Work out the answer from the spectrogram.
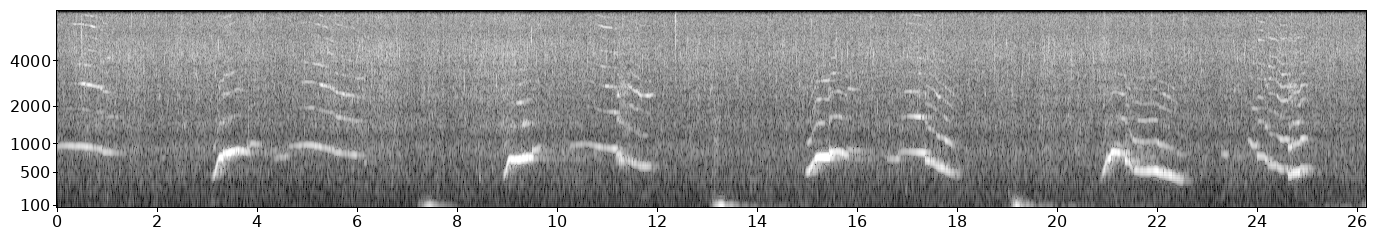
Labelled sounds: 0.0	1.2	humpback whale, 0.78 to 7.6 kHz
3.2	4.1	humpback whale, 0.78 to 7.7 kHz
4.6	6.1	humpback whale, 0.78 to 6.7 kHz
9.0	12.0	humpback whale, 0.78 to 7.6 kHz
15.0	15.9	humpback whale, 0.78 to 3.1 kHz
16.8	18.0	humpback whale, 0.78 to 6.8 kHz
21.0	22.4	humpback whale, 0.78 to 2.6 kHz
23.8	25.0	humpback whale, 0.78 to 5.8 kHz

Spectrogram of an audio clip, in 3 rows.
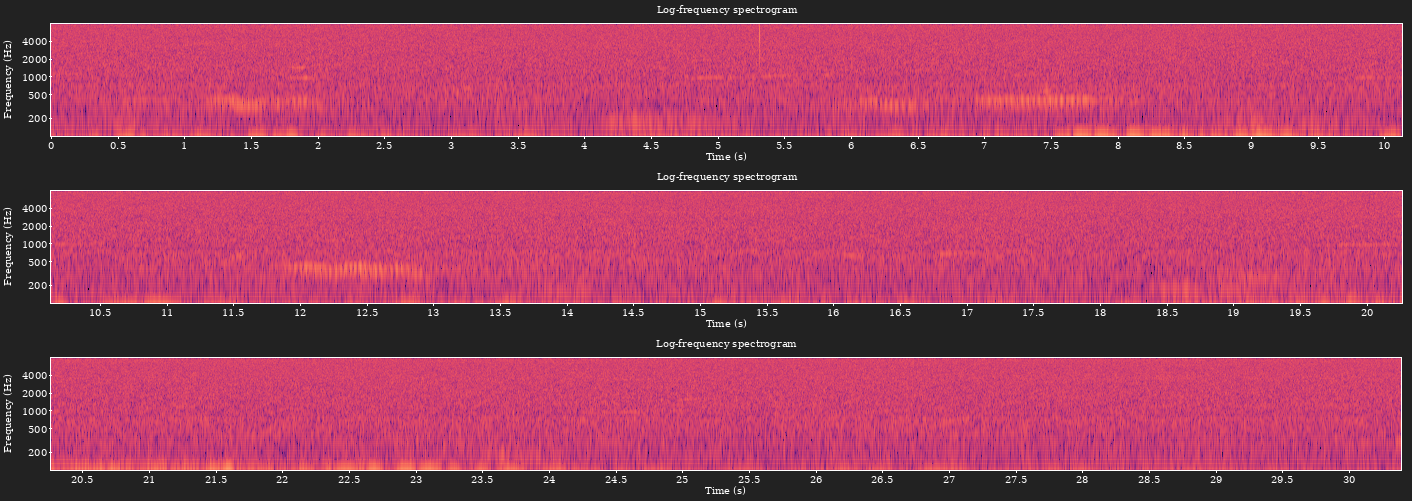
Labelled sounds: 4.8	5.1	humpback whale, 0.90 to 1.0 kHz
19.8	20.1	humpback whale, 0.93 to 1.1 kHz

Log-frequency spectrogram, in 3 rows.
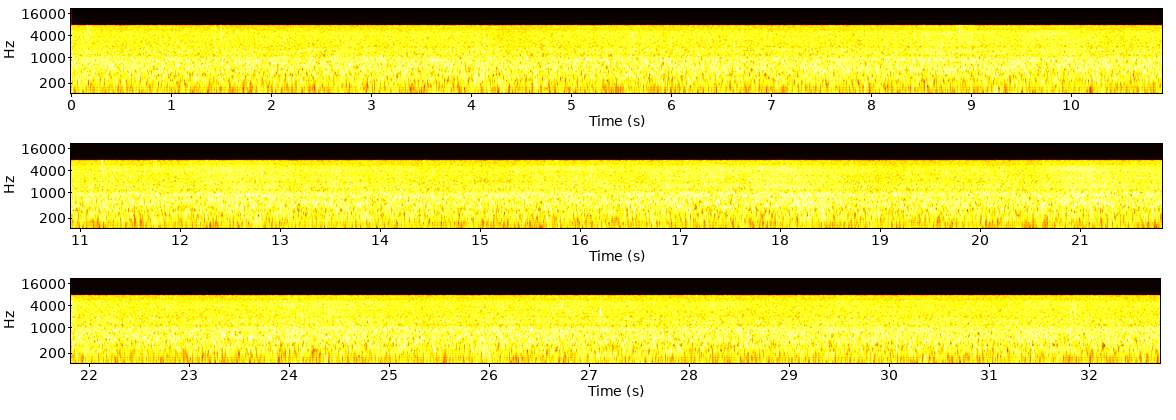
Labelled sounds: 21.5	21.9	Pacific white-sided dolphin, 2.5 to 2.6 kHz

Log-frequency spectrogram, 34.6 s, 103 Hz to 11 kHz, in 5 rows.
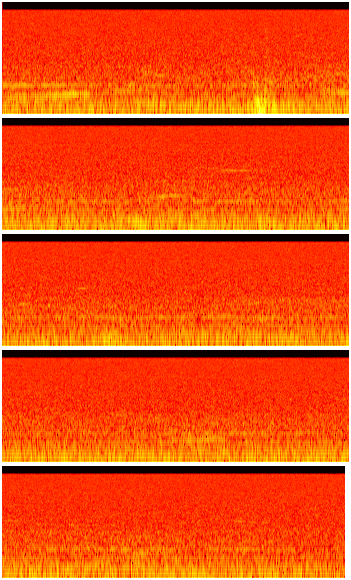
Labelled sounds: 11.3	11.6	humpback whale, 1.2 to 1.3 kHz

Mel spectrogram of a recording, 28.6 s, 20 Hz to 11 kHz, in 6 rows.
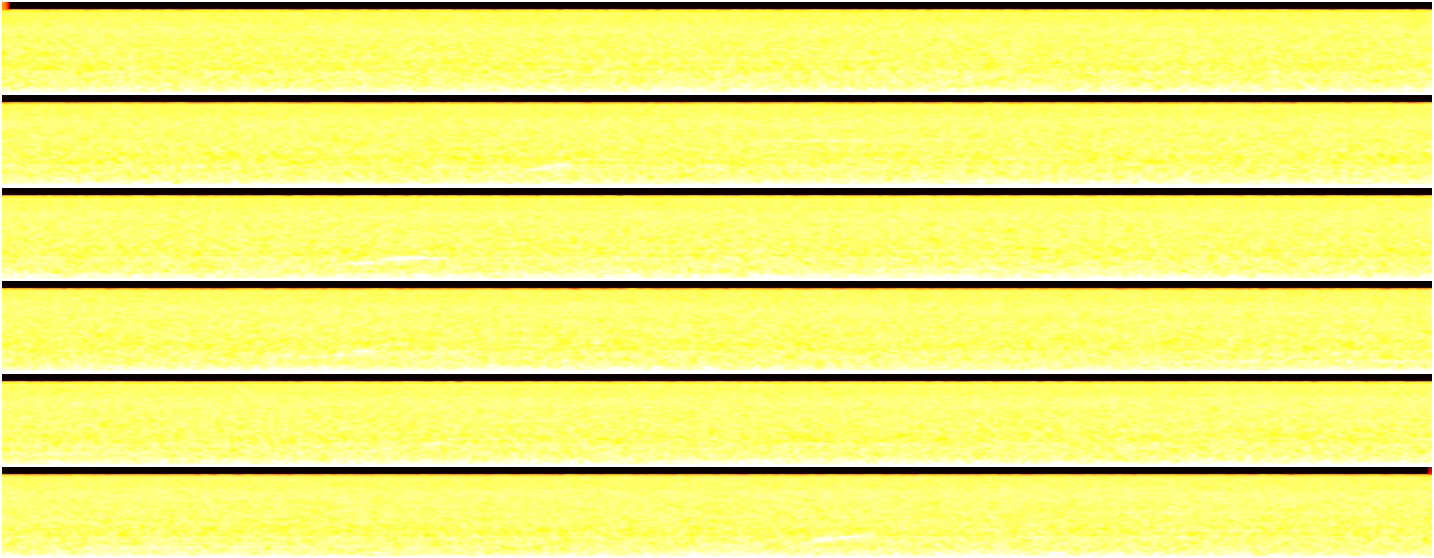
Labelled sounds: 7.3	7.6	humpback whale, 1.9 to 2.0 kHz

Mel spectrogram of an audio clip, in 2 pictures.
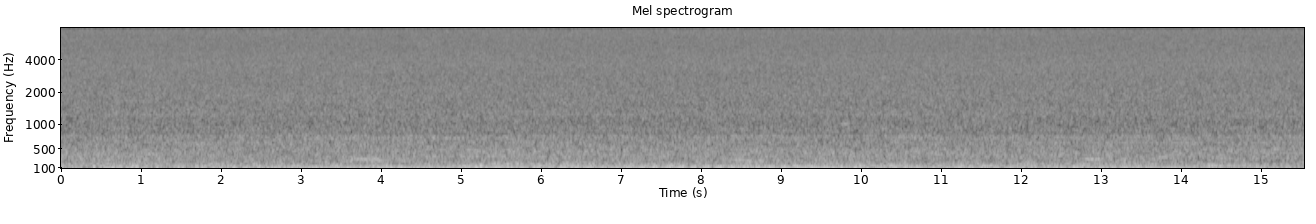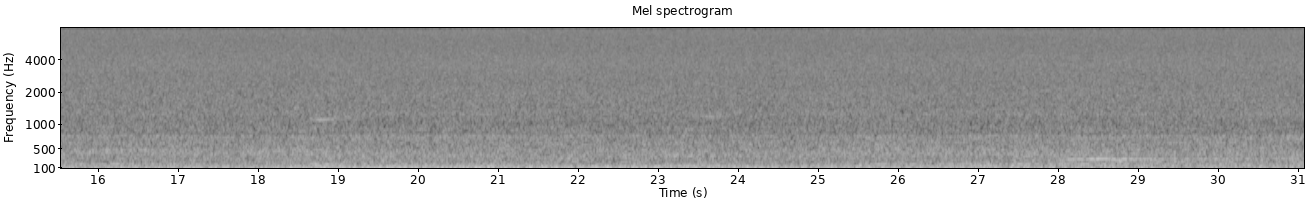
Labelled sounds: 19.7	20.0	humpback whale, 1.1 to 1.2 kHz

